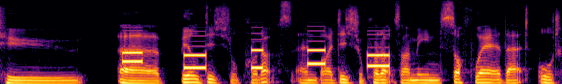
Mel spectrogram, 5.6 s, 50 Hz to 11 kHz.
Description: DTMF, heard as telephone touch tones, dialled by hand, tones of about 160 ms, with speech in English. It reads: 01394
